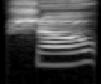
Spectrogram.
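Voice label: "shou2" Mandarin Chinese, rising tone; chinese-voice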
